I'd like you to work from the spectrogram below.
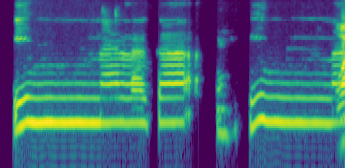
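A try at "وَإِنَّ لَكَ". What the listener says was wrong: wahnya, wahnya ketinggalan. Wahnya ketinggalan Kak.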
